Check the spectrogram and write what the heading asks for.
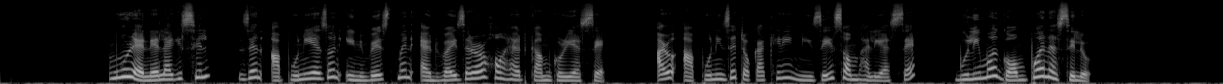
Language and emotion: Assamese, surprised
